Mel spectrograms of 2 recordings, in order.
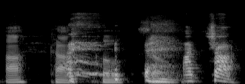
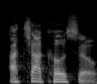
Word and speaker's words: Achacoso: It's as it's spelled, right? Americans Exactly. are such lazy enunciators. They're so afraid to pronounce each syllable of my name. Achacoso. Achacoso.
